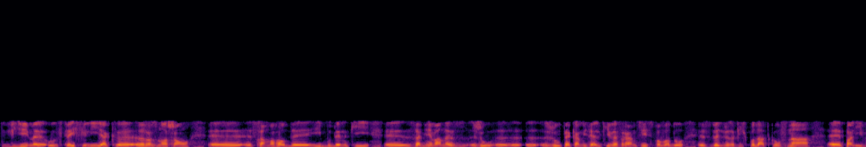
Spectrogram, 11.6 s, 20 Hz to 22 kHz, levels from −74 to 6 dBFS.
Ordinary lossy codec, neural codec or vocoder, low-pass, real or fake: AAC, 16 kbps; codec, 24 kHz, 3.1 kbps, DualCodec; 7.2 kHz; fake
